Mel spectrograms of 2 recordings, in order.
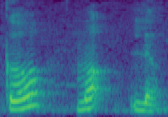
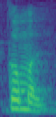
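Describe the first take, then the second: First: क म ल sounded out as separate letters. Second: कमल read as one smooth word; whole word. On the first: Teacher shows the wrong way to read a word, letter by letter. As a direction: spell out क म ल one letter at a time. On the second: Teacher shows the right way to read a word, as one word. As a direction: say कमल in one go, not split. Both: Shown as a demonstration. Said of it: "ऐसे नहीं पढ़ना है".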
